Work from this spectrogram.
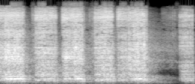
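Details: VW Jetta with the suspension rocked: a rhythmic rubbery creak about two strokes a second from dried, loose stabilizer bar bushings on both sides; the fix is new bushings with clamps.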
